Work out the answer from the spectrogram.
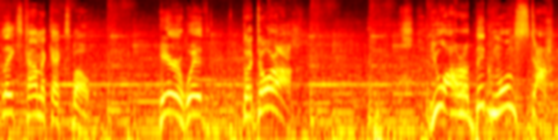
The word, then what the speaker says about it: Ghidorah: Jeremy, and he's dressed as Ghidorah, that's the Japanese pronunciation for Ghidra that we know here in the United States.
